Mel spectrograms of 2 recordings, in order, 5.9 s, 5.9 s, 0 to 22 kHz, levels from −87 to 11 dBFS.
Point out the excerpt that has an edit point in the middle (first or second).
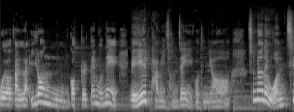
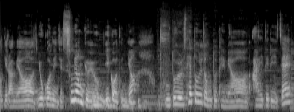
first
